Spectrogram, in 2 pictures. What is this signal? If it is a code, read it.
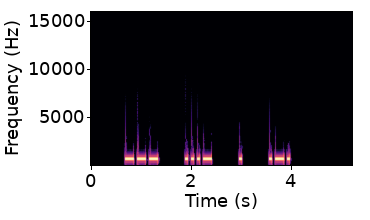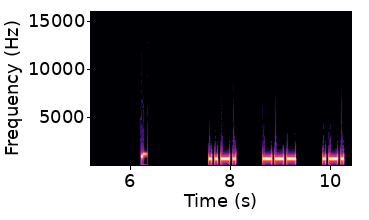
Morse code, heard as a keyed tone, about 20 wpm, spaced as for 11 wpm, 700 Hz. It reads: OVER FOR
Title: 3x Character Spacing - Top 100 Words - 20wpm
